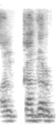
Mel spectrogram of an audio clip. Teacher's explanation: لیلۃ القدر میں لئی میں پھر آ رہا ہے یائے لین آ رہا ہے، اور القدر میں پھر ویسے ہی پڑھیں گے، دال پہ ساکن ہے کلکلا کریں گے، اور را پہ یہاں چونکہ رکیں گے تو را کو ساکن کر دیں گے، تو القدر پڑھیں گے، را موٹی پڑھیں گے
